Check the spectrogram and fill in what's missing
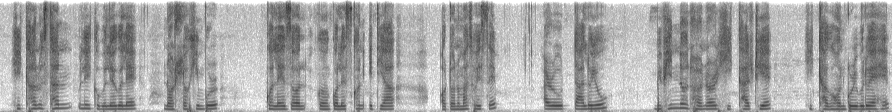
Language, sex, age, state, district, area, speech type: Assamese, female, 18-30, Assam, Lakhimpur, urban, spontaneous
